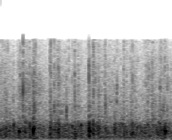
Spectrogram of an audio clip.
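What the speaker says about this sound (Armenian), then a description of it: "Ձեր ծափարությունների ներքո" A studio audience claps briefly for under a second, dense, fairly quiet applause with no speech over it.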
